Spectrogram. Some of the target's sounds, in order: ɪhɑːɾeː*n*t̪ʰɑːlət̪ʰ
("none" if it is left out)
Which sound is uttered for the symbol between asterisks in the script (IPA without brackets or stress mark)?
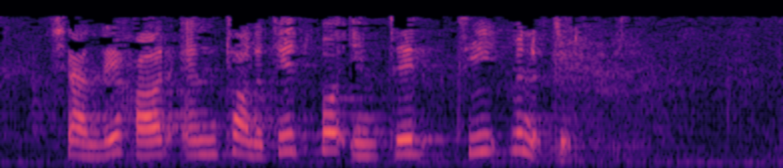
n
